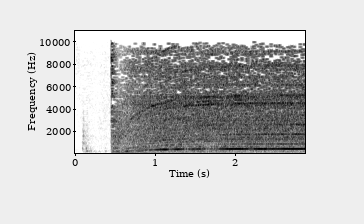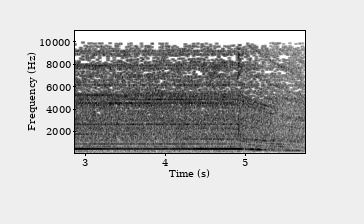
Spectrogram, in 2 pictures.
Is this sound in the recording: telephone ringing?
no

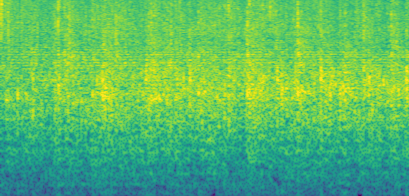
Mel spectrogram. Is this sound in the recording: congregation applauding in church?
yes

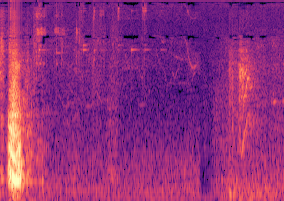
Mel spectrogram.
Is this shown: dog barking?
yes

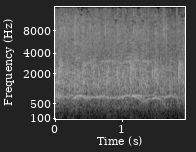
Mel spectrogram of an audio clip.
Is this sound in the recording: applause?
yes

